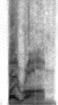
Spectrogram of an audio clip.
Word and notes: Bairam: American English

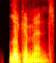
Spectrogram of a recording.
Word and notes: ligament: American English

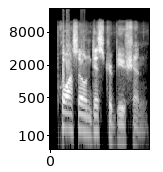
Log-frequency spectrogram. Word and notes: Poisson distribution: American English

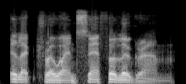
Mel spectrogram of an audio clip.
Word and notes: electroencephalogram: British English

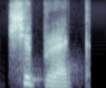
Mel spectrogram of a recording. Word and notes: shipwreck: Indian

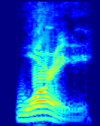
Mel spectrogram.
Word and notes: worry: American English

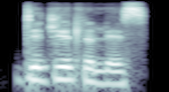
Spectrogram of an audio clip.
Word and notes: digitalis: Indian

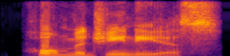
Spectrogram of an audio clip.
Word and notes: Homogeneous: American English

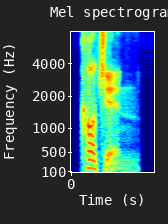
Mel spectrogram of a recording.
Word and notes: cochin: British English

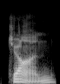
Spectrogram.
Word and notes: john: American English

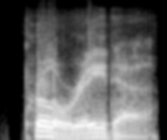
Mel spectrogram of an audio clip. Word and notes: pro rata: American English

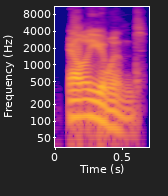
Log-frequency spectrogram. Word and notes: eluant: American English

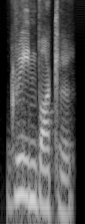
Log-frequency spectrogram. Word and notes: Greenbottle: Indian

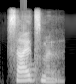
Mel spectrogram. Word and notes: sidesman: Indian

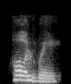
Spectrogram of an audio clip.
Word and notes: hallway: Indian

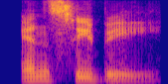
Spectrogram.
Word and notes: NCB: American English

